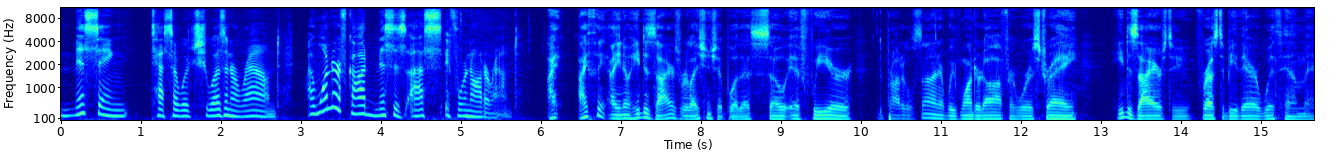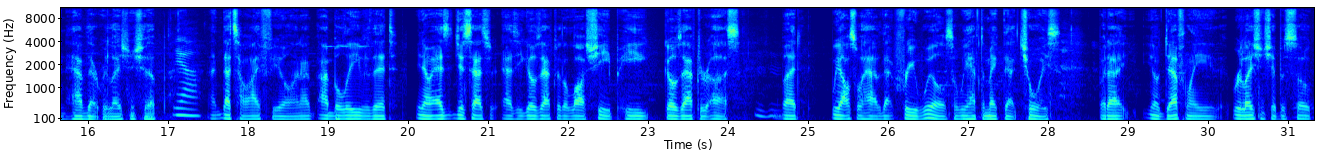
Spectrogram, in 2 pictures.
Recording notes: Recorded at Wheelers Western Outfitters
